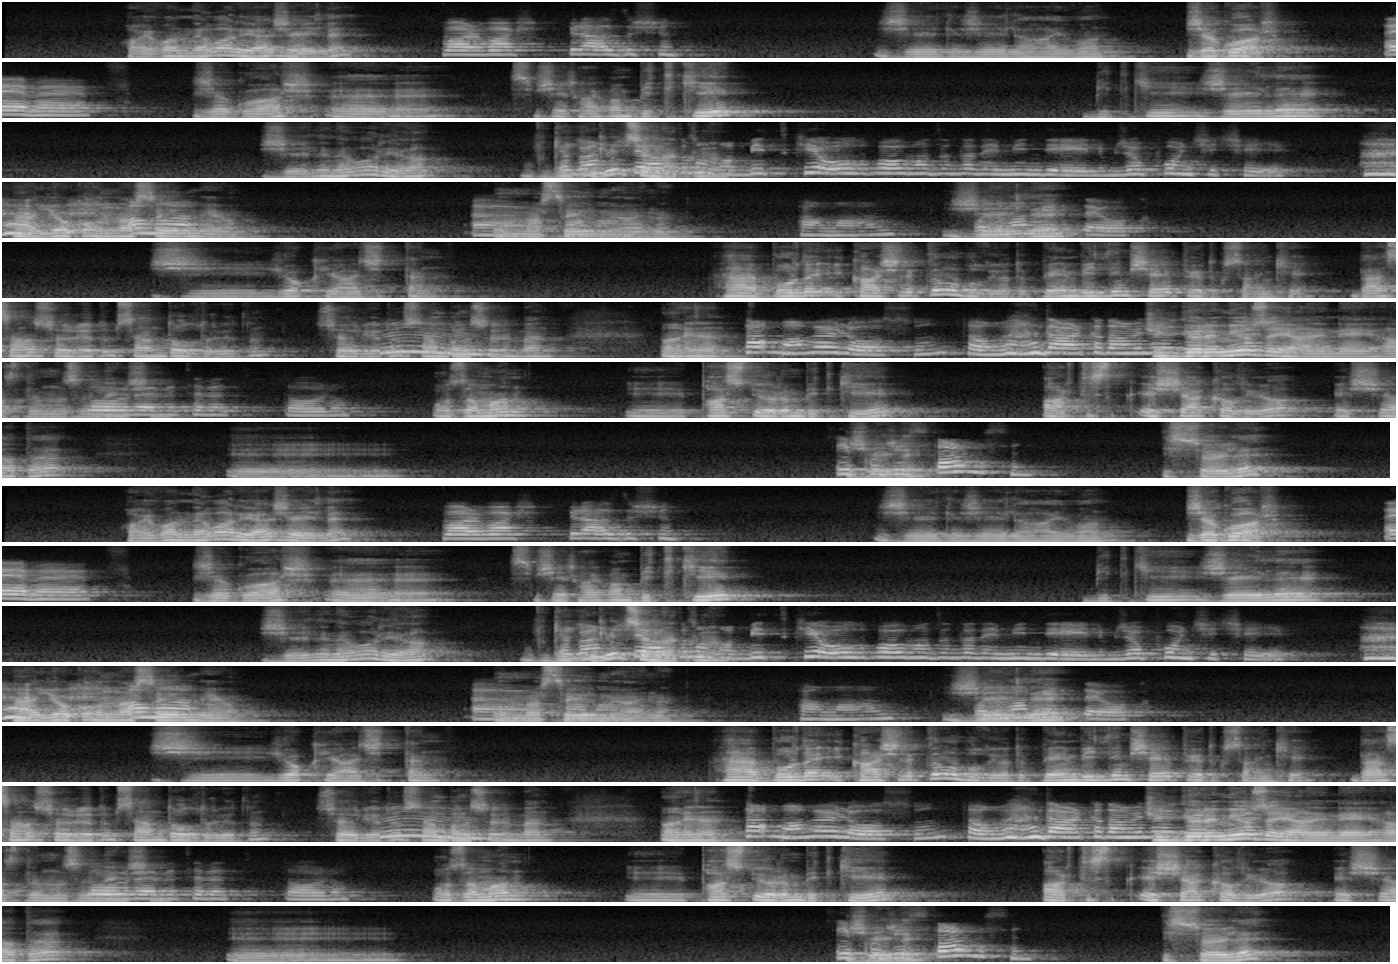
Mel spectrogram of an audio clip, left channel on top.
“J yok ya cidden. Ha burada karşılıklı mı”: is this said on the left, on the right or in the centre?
Right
